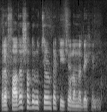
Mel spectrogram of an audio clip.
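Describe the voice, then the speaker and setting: A man's voice: mid-range voice, animated, very fast, a little hiss or hum. A man teaching English pronunciation in a mixed Bengali and English lesson, often checking in with "right?" and leading repeat-after-me drills. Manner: asks frequent "right?" check-ins.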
